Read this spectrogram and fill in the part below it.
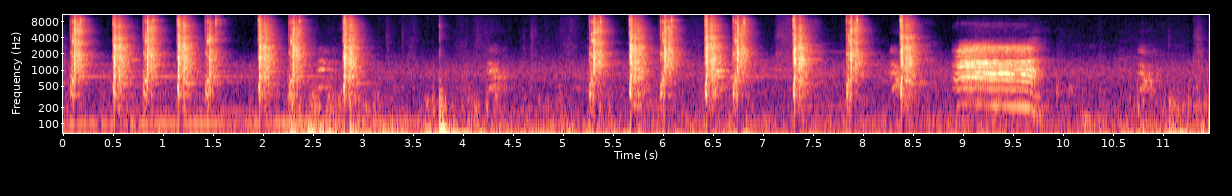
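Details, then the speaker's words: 1986 Toyota 4Runner, attempted start after the battery was supposedly charged: sharp clicks about twice a second with no cranking, then a short whir; starter clicks but won't turn the engine over, cause not confirmed. "it's making noise what's that noise yeah something's been going wrong dang I thought you charged it"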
